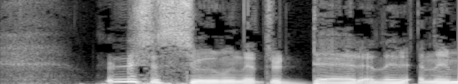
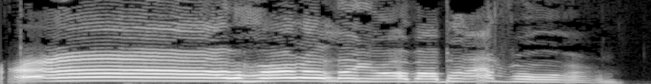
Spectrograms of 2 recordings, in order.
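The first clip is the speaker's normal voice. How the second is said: hammed-up high cry, then the words higher; dramatic fall cry; 11 semitones higher, slower than usual. Reading the storybook, hamming up Obi-Wan's fall with a high cry. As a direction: scream as if falling, overdone.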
